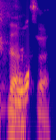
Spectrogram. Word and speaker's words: Forza: I don't get where that T comes in. That's what I'm saying. There's no T. They tweeted out that they put a little phonetic pronunciation on how to say it, and it says Forza.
